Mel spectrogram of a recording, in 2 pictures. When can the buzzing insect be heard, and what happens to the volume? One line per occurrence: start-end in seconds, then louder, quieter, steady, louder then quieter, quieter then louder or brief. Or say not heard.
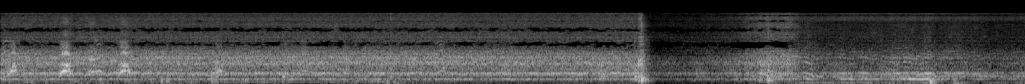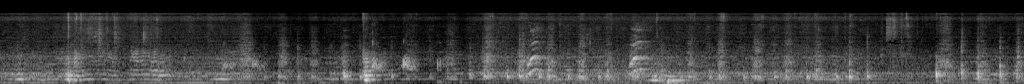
0.0-20.4 steady.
